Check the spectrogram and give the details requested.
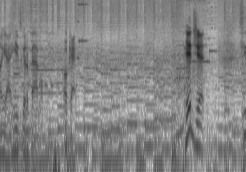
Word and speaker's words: Pidgeot: pidgeot see it's weird is it pidgeotto or is it pidgeot the longest time i've said pidgeotto but i think the real pronunciation of it is pidgin what are not pidgeotto pidgey ott oh my god reading pidgeot is what i've been saying for like i should not be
